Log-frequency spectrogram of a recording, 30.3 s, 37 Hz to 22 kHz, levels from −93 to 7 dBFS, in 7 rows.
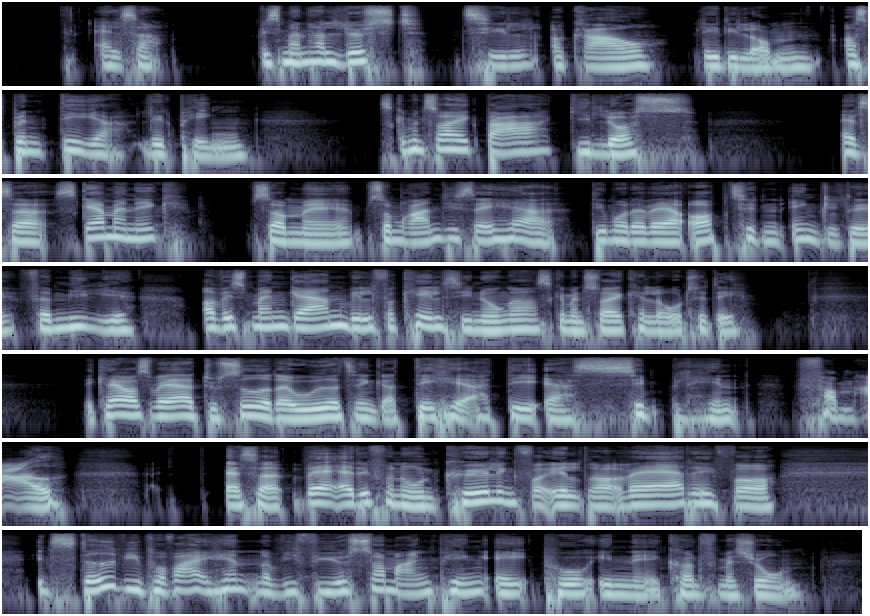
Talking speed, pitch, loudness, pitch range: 205 wpm, 185 Hz, -19 LUFS, 170-215 Hz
